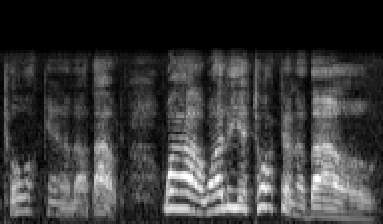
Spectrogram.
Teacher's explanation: sometimes the G is not made so the N moves over to the a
